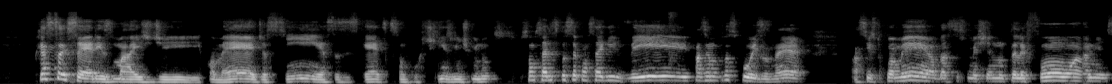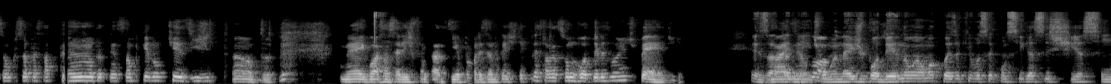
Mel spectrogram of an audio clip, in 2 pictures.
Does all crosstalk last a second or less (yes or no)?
no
